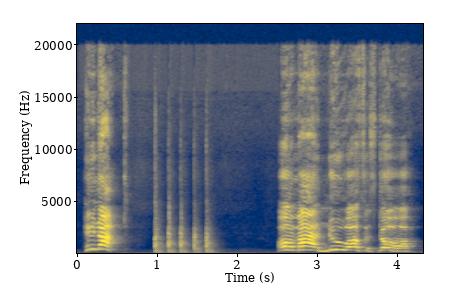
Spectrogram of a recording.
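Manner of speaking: usual speaking voice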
